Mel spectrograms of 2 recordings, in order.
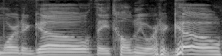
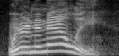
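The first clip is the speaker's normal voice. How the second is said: shocked disbelief; 12 semitones higher than usual. Retold or imitated. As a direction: pitch jumps way up in shock. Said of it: "And it was like".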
